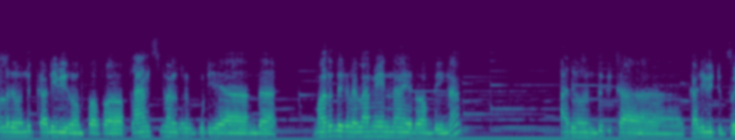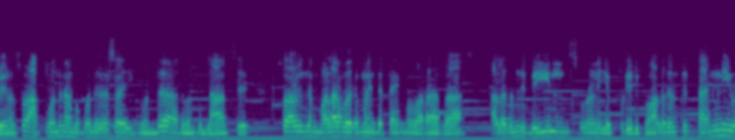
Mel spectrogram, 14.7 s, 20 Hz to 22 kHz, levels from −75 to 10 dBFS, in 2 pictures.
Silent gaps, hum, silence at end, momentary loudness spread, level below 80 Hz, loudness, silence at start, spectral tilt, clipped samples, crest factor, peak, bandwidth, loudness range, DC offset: none; none; 0 s; 7 LU; -40 dBFS; -23 LUFS; 0 s; -9 dB/octave; under 0.1%; 16 dB; -6 dBFS; 6.4 kHz; 2 LU; under 0.1%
